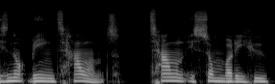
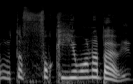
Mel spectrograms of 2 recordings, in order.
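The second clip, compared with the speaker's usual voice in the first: incredulous; 12 semitones higher than usual. Retold or imitated. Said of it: "It's like".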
